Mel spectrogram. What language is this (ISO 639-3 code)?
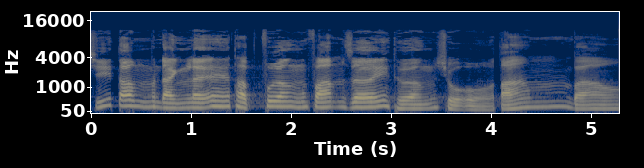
vie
